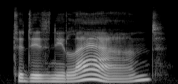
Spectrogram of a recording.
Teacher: I'm saying t. Did you notice that? I'm not saying d because it's not coming after anything as I did it before.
